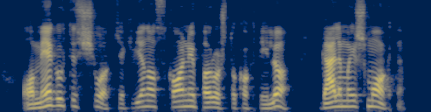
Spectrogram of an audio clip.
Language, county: Lithuanian, Alytus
